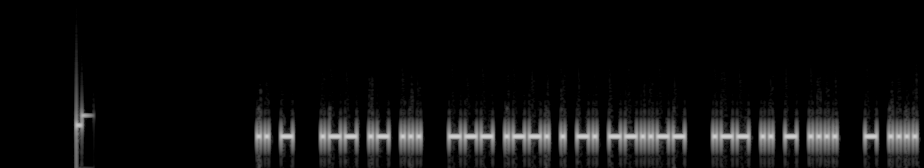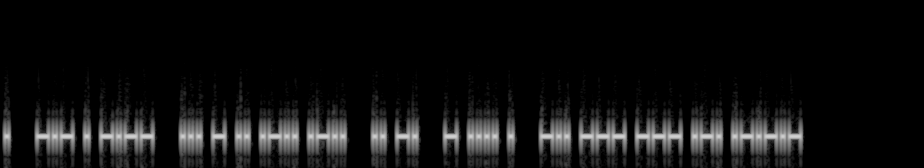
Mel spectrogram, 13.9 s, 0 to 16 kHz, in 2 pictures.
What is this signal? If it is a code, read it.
Morse code, heard as a keyed tone, about 40 wpm, 700 Hz. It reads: IT WAS OPEN, WITH THE KEY STILL IN THE DOOR.
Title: Sentences from Top 1000 Words - Review Part 4 - 40wpm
